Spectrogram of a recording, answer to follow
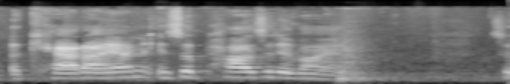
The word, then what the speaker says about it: cation: And it's pronounced cat ion and an ion, notation and anion.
